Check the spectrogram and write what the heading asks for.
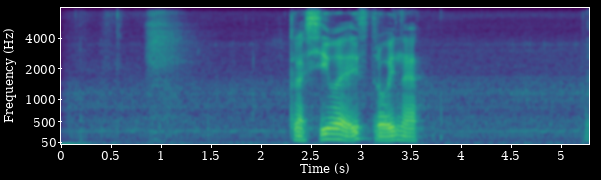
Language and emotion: Russian, positive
